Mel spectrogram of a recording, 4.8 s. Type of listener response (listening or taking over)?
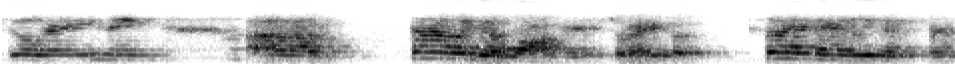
listening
